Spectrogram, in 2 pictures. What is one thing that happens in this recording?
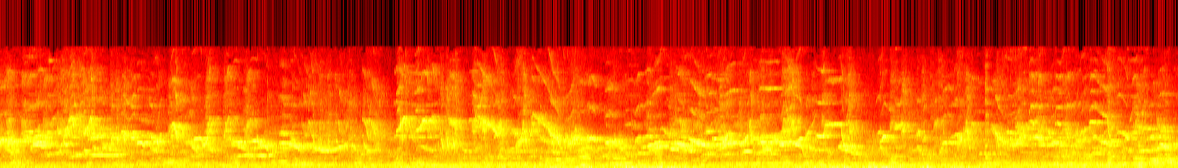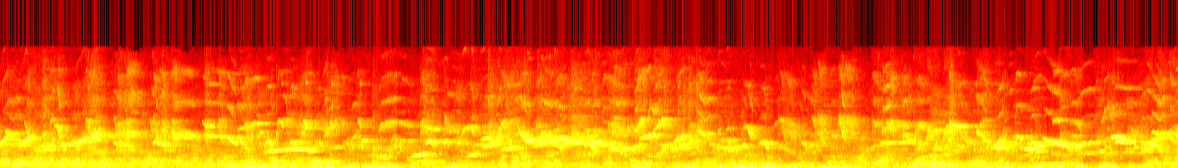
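Caged birds chirp and whistle busily in a large echoing hall.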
